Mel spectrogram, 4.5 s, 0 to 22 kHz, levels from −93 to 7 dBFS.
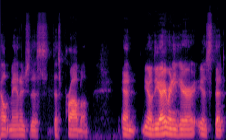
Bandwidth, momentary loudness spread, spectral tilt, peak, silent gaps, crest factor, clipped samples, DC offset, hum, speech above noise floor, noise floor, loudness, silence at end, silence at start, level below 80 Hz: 15 kHz; 16 LU; -5 dB/octave; -6 dBFS; none; 20 dB; under 0.1%; under 0.1%; none; 34 dB; -60 dBFS; -25 LUFS; 0.1 s; 0 s; -70 dBFS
